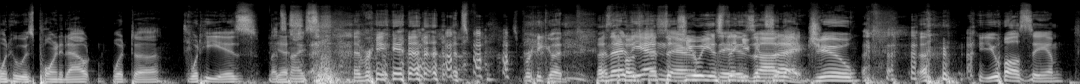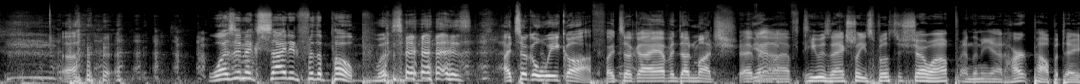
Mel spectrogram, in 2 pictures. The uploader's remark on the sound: LIVE FROM HELL'S KITCHEN. A LIVE AUDIENCE SITS IN ON A HISTORIC RECORDING IN HELL'S KITCHEN.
